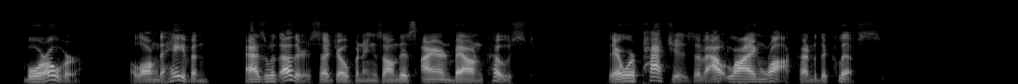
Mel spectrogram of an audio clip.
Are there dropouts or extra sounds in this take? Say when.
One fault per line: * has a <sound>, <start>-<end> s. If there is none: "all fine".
all fine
